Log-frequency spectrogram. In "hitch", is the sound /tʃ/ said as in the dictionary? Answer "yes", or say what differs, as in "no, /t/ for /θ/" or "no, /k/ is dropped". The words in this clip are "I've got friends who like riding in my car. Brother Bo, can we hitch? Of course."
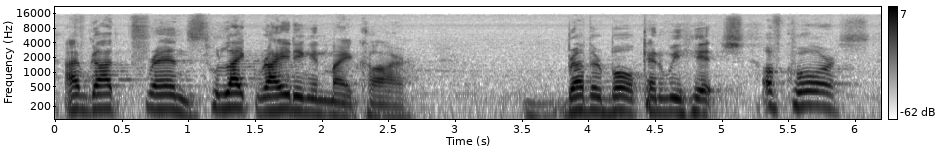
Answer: yes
